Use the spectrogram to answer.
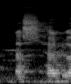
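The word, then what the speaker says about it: أشهد: As bukan ash tapi as. Asyhadu an la ilaha illallah.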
